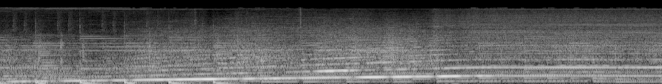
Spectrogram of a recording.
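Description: Axiom AR4 CNC router spindle motor spinning up: a whine that rises steadily in pitch for about five seconds, then holds steady once the spindle reaches full speed.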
